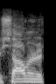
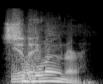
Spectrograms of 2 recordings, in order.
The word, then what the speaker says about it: Solunar: what app do you use to get your Soliner tables and stuff like that? Which app are you pulling? What kind of tables? Soliner. Soliner tables. Do you know how to spell that? SOLUNR. Solunar.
